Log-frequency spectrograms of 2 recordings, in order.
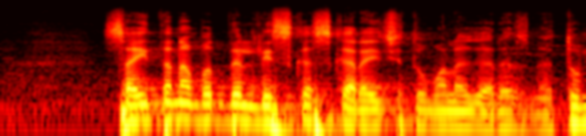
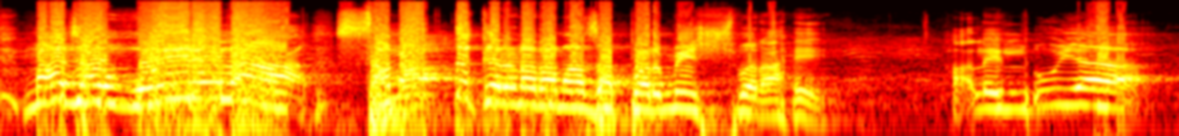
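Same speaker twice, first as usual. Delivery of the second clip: high, sustained roar of triumph; full-force preaching; 12 semitones higher, 12 dB louder, slower than usual. Real, not acted. Preacher proclaims his victorious God, shouting at full force. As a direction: thunder it out like a revival preacher.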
